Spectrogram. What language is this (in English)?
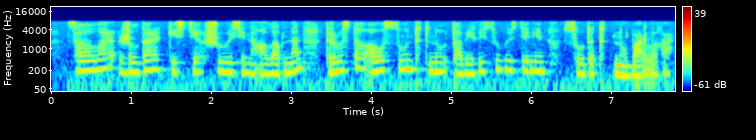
Kazakh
